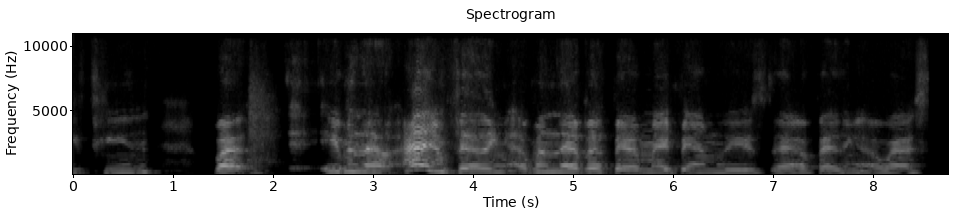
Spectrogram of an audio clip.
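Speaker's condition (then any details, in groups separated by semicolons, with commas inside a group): ALS; diagnosed several years ago, declining; speech affected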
